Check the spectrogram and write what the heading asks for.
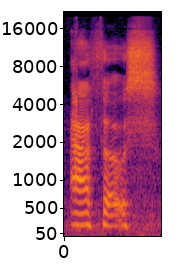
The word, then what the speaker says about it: Athos: Are you still saying the name wrong just to rile me up, Lewis? Cuz it's Athos.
